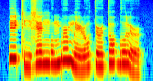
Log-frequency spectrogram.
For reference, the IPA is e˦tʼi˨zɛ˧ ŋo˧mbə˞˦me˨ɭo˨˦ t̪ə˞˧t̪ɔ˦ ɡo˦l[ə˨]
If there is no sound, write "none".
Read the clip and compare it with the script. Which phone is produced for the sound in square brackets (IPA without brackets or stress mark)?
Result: ə˞˨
